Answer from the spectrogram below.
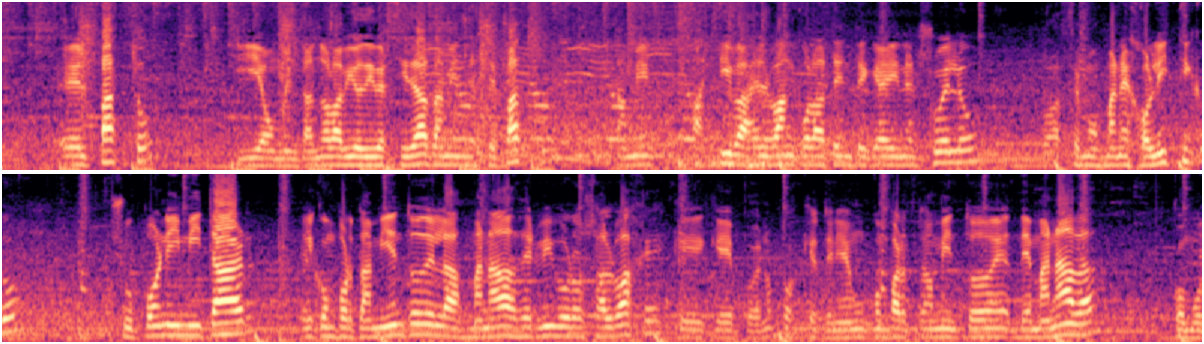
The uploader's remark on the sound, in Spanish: Breve documental grabado en la Fiesta de la Trashumancia 2019, Madrid.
